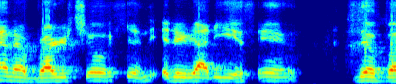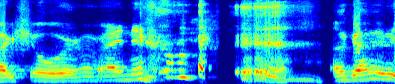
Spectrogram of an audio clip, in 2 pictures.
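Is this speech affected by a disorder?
Yes: spastic quadriplegic cerebral palsy.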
